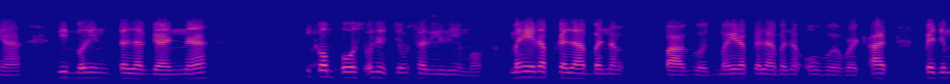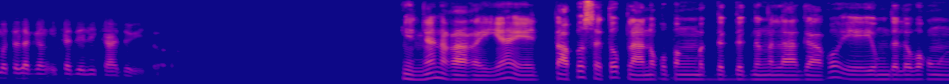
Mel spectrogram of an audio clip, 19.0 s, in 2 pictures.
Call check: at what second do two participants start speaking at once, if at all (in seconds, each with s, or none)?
none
